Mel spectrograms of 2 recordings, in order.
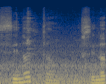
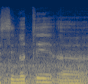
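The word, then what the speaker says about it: cenote: Alors les cénotes en français, cénoté à prononciation locale, ce sont des sortes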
